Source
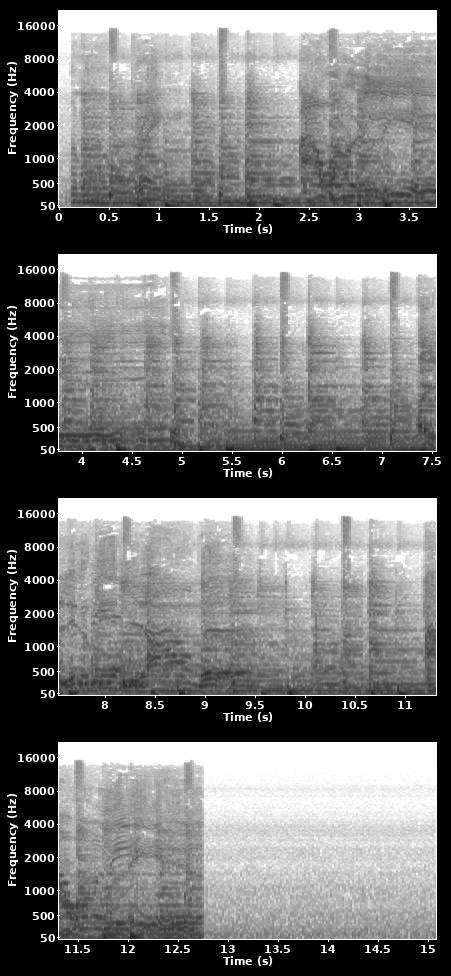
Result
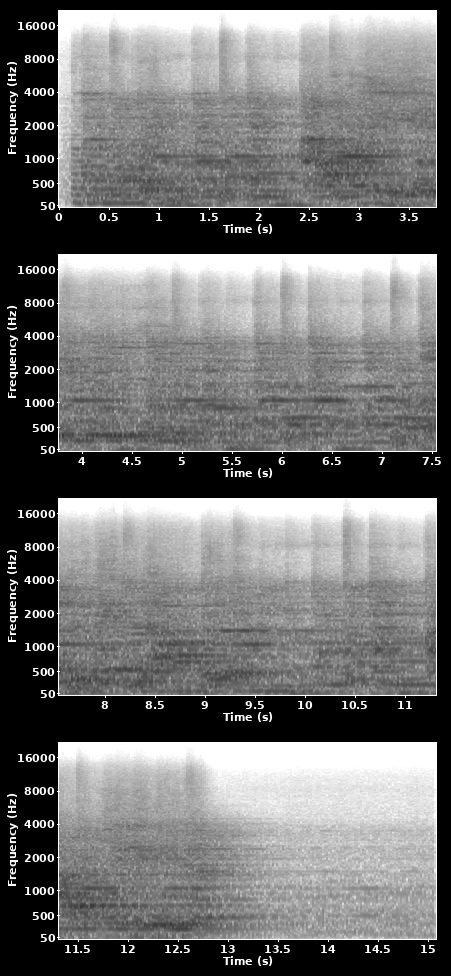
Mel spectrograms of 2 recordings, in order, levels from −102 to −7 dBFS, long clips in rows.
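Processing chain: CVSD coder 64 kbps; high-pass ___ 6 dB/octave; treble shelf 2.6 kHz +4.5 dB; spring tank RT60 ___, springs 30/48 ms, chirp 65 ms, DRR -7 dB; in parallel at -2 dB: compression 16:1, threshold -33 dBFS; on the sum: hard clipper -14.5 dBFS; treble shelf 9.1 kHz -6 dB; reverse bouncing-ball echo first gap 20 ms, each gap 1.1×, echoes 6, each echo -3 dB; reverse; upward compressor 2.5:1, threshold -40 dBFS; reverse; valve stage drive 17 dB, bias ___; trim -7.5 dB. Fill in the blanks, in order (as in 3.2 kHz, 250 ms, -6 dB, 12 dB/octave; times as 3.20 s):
540 Hz, 1.7 s, 0.45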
